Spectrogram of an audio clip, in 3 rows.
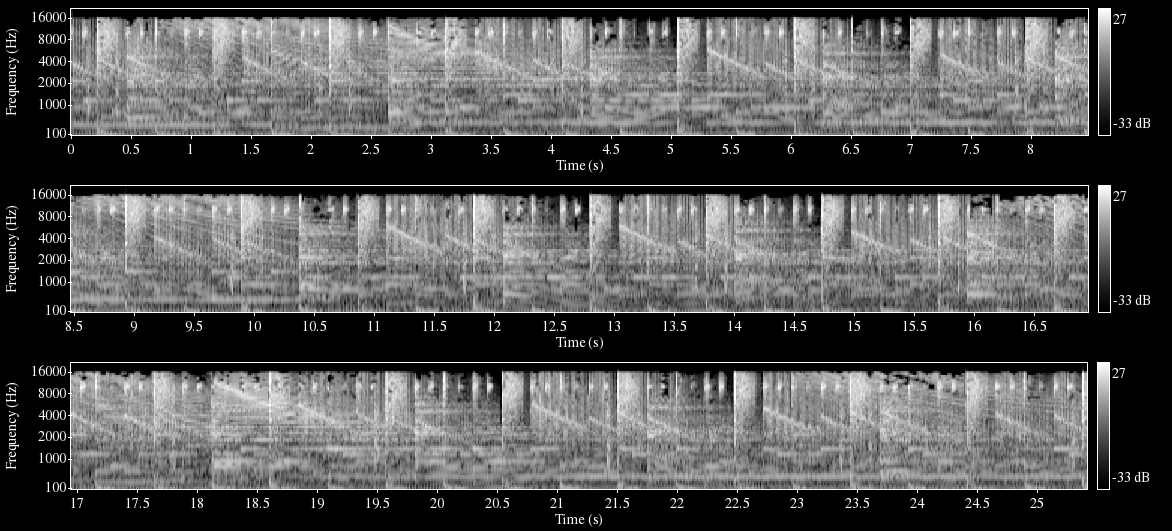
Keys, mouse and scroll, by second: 0.1-1.8 right drag, 0.5 Tab, 1.8 KP_1, 2.6 middle click, 3.0-5.0 middle drag, 4.6 click, 6.5-11.0 middle drag, 6.7 Tab, 12.2-14.6 middle drag, 13.3-18.0 right drag, 14.6 x, 18.2 m, 21.2-23.1 middle drag, 21.7 click, 23.3 middle drag, 23.4 middle click, 23.6-24.6 middle drag, 24.6 click.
